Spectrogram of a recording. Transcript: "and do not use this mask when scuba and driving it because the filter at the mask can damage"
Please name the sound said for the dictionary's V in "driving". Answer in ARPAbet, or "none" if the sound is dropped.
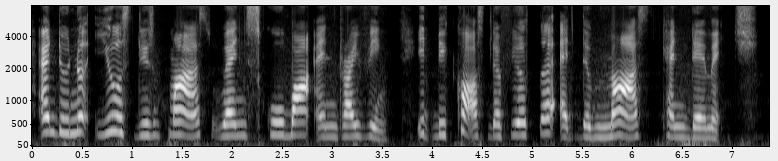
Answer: V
